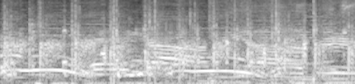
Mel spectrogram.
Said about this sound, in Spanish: La vamos a despedir con un aplauso, ¿te parece, señor? Bien.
